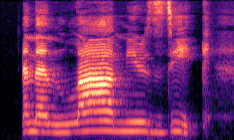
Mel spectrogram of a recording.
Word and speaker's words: musique: T and then La musique this sound might be a little bit hard because it makes a z sound instead of this s so it's like musique and then lastly we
